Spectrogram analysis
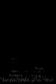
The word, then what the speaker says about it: Rorschach: I always think I mispronounce that, but that's Rorschach block.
